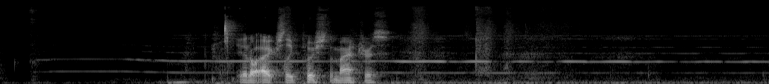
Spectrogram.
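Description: An electric bed motor hums steadily.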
